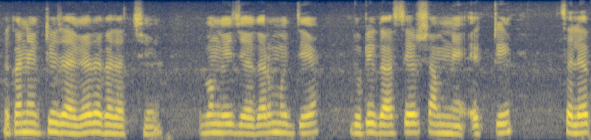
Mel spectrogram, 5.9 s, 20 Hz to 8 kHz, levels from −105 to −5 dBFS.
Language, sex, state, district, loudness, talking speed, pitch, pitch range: Bengali, female, Assam, Hailakandi, -14 LUFS, 150 wpm, 185 Hz, 175-195 Hz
